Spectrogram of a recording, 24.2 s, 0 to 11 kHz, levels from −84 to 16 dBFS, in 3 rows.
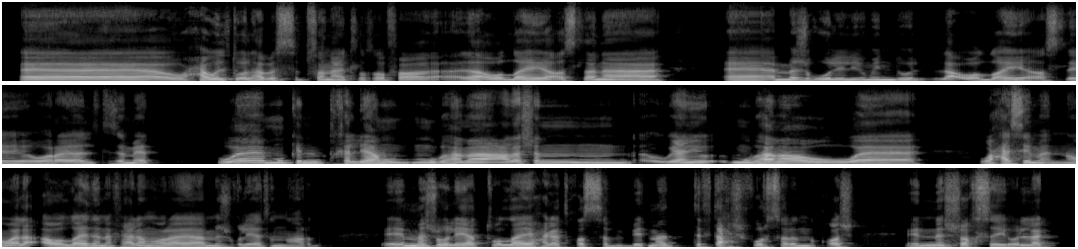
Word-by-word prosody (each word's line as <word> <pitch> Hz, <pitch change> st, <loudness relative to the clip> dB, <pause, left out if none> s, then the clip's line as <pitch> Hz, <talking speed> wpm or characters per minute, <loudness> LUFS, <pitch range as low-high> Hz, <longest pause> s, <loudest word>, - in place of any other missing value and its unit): آآ، 130 Hz, -1 st, +3 dB
وحاوِل 170 Hz, +6 st, +1 dB
تَقولها 150 Hz, -3 st, -1 dB
بس 135 Hz, -2 st, -5 dB
بصَنعِة 115 Hz, -1 st, -3 dB
لطافة 120 Hz, +9 st, -2 dB, 0.3 s
لأ 170 Hz, -, +3 dB
والله 140 Hz, +1 st, +2 dB
أصل 130 Hz, +1 st, -5 dB
أنا 125 Hz, -5 st, +2 dB, 0.5 s
آآ 120 Hz, 0 st, -1 dB
مشغول 125 Hz, +2 st, 0 dB
اليومين 115 Hz, -1 st, -1 dB
دول، 115 Hz, +1 st, -4 dB
لأ 145 Hz, -, 0 dB
والله 120 Hz, +1 st, -1 dB
أصل 120 Hz, +1 st, -9 dB, 0.2 s
ورايا 125 Hz, +2 st, 0 dB
التزامات. 115 Hz, +3 st, -5 dB, 0.4 s
وممكن 240 Hz, -1 st, +1 dB
تخليها 175 Hz, +3 st, +2 dB
مب 145 Hz, -7 st, -1 dB
مُبهَمَة 140 Hz, +3 st, +1 dB
علشان 150 Hz, +1 st, +4 dB, 0.8 s
و -, -, -5 dB
يعني 145 Hz, +2 st, +2 dB, 0.2 s
مُبهَمَة 175 Hz, +9 st, +6 dB
و 145 Hz, -7 st, +2 dB, 0.9 s
وحاسمة. 130 Hz, -1 st, +1 dB
إن 100 Hz, +2 st, -10 dB
هو 130 Hz, +4 st, +1 dB
لأ 145 Hz, -4 st, 0 dB
والله 125 Hz, +3 st, +3 dB
ده 125 Hz, -, -2 dB
أنا 120 Hz, -1 st, -2 dB
فعلًا 120 Hz, +1 st, -2 dB
ورايا 115 Hz, 0 st, +1 dB
مشغوليات 110 Hz, +1 st, -6 dB
النهاردة، 100 Hz, 0 st, -8 dB, 0.5 s
إيه -, -, -1 dB
المَشغوليات؟ 185 Hz, -4 st, +2 dB
والله 170 Hz, +2 st, +3 dB
حاجات 150 Hz, -2 st, -3 dB
خاصَّة 150 Hz, -5 st, -5 dB
بالبيت. 115 Hz, -, -7 dB
ما 205 Hz, -1 st, -1 dB
تفتحش 180 Hz, -, -1 dB
فُرصة 140 Hz, -5 st, -5 dB
للنقاش 130 Hz, +5 st, -3 dB, 0.3 s
إن 135 Hz, +4 st, -2 dB
الشخص 145 Hz, +1 st, -2 dB
يقول 135 Hz, +4 st, -2 dB
لك 140 Hz, 0 st, -2 dB
135 Hz, 130 wpm, -24 LUFS, 120-150 Hz, 0.9 s, مُبهَمَة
